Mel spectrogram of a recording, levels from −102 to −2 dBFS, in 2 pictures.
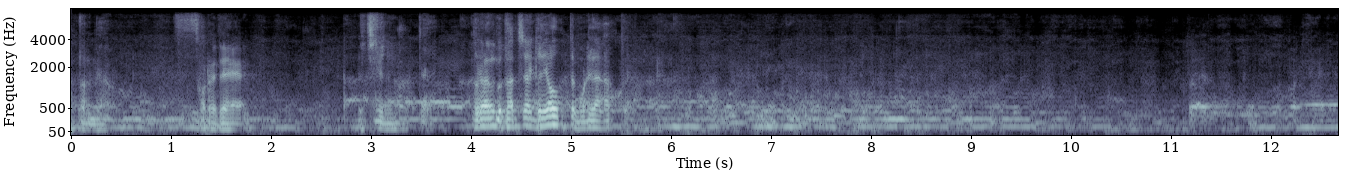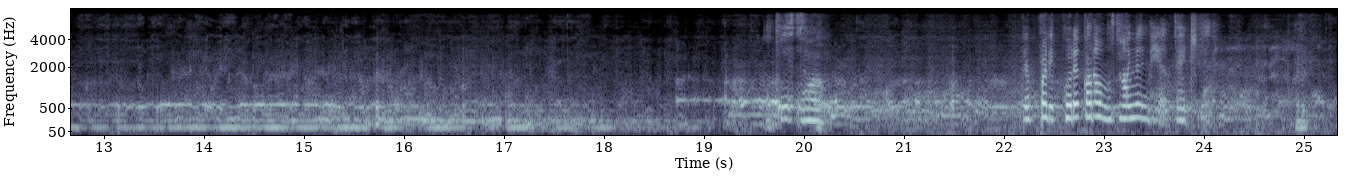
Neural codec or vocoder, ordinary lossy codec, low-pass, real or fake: codec, 24 kHz, 1.5 kbps, HILCodec; none; 7.2 kHz; fake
